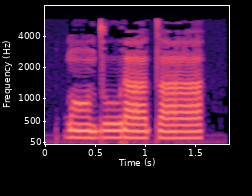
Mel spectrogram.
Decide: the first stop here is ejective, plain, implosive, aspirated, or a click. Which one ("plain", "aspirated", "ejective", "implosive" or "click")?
implosive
